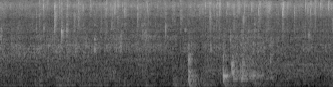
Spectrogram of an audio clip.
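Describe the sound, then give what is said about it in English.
Skincare bottles are rinsed under a sink tap, with steady running water and a couple of sharper splashes near the middle as the water strikes them. “So I give them a good rinse. And then I'll just put them in the sink”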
